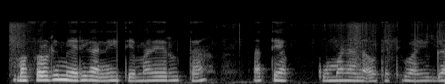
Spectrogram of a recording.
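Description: From 1.17 s to 4.15 s the speech carries periodic USB or driver dropouts. Roughly every 1.0 s a few milliseconds of audio are skipped, giving regular ticks.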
